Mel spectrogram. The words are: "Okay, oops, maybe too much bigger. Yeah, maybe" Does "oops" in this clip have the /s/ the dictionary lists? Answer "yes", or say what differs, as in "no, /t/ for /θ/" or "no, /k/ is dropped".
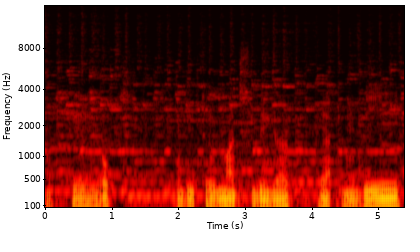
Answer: no, /s/ is dropped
